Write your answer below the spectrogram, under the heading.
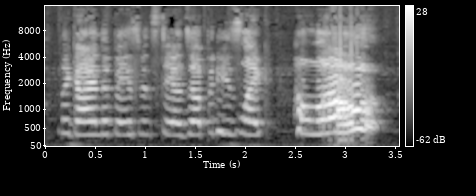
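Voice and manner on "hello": put-on frightened voice, higher and louder. Retelling a video where a man in a basement calls out: imitating a scared voice. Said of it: "Like, really scared".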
